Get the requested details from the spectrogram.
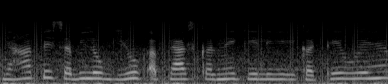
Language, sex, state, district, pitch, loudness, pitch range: Hindi, female, Uttar Pradesh, Gorakhpur, 255 Hz, -32 LUFS, 240-275 Hz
